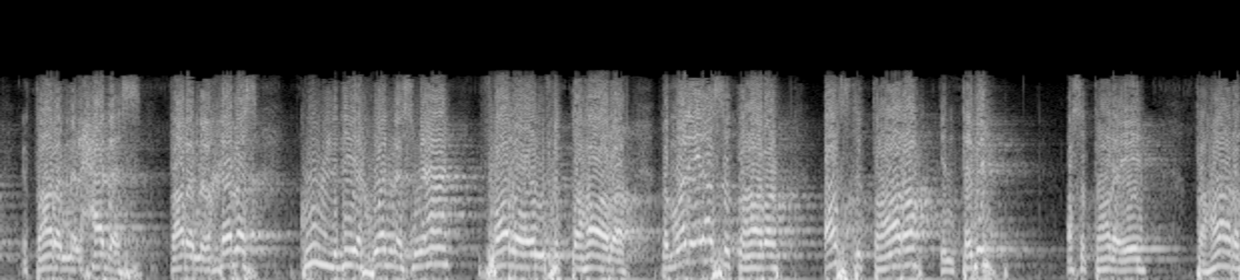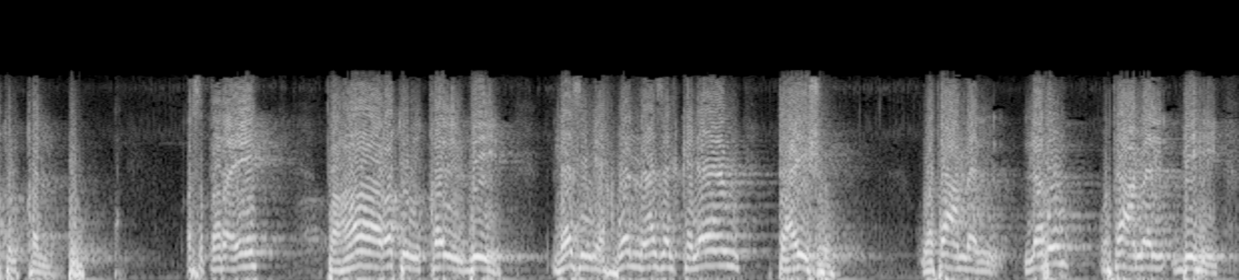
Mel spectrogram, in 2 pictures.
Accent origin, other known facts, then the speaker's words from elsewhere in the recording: Egypt; الماء عندنا في مصر سهل ويسير، تفتح الحنفيات نزل مية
